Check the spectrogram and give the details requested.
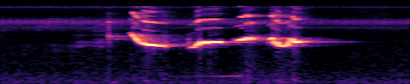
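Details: Oriental magpie-robin during roadside bird trapping, singing a quick phrase of four loud, clear whistled notes that dip and swoop, each note distinct, over a faint steady high-pitched whine.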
